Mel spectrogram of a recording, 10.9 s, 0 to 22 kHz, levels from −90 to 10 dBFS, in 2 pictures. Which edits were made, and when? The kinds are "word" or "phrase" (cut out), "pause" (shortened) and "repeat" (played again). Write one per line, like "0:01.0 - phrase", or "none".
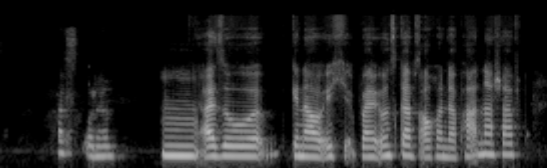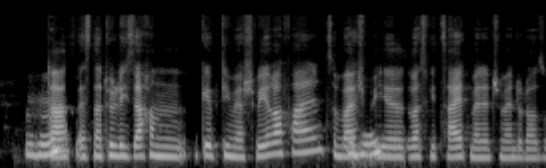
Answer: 0:04.2 - phrase
0:06.2 - word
